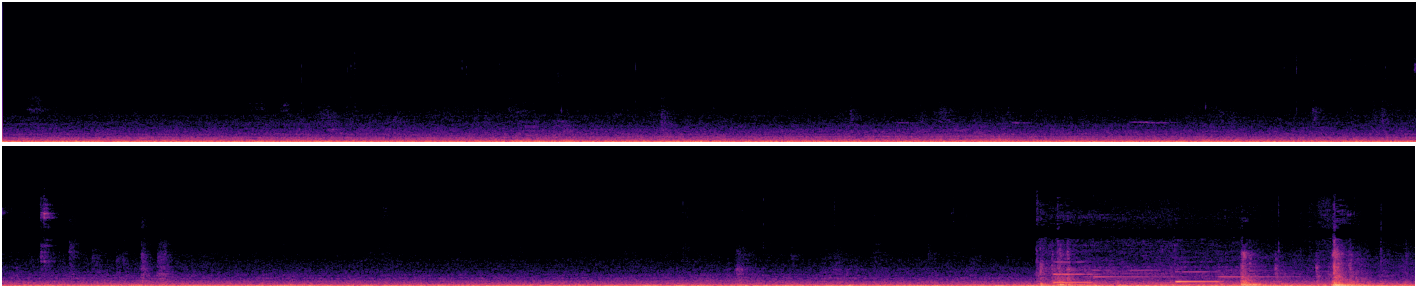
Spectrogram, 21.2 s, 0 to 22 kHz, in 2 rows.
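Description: Steady low running rumble heard inside the cab of a JR West 227 series electric train as it pulls away from a station and gathers speed. A few short pitched tones and a sharp click come near the end.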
